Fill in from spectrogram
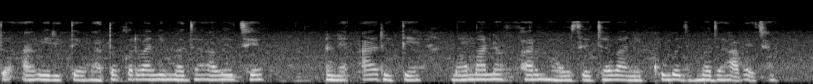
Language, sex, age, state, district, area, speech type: Gujarati, female, 18-30, Gujarat, Rajkot, rural, spontaneous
